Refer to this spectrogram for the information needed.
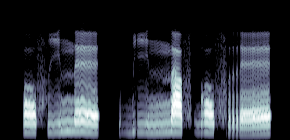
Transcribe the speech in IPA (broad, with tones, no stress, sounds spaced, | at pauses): ɔ˨ f i˨˦ n ɛ˦˨ | ɓ i˨ nː a˦ f ɡ ɔ˦ f r ɛ˨˦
